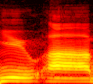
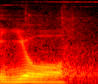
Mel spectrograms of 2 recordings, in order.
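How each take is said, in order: First: The two words are said in full. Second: The words are run together into one syllable. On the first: "being changed to" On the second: "being changed to your"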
